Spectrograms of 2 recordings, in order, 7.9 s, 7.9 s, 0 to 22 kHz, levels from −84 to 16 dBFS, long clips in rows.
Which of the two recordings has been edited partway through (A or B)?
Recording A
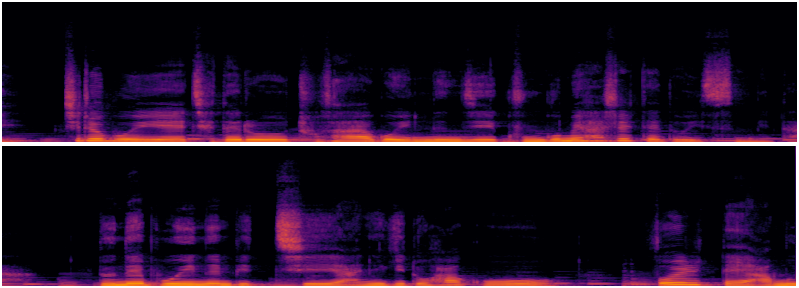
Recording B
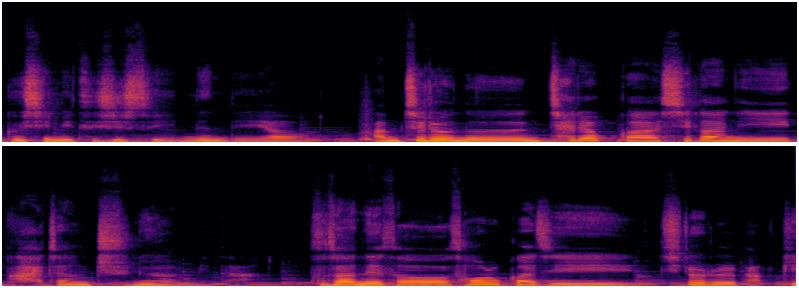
B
